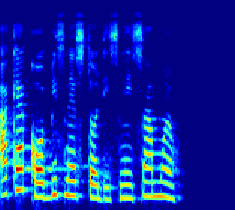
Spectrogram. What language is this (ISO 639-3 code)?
yor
